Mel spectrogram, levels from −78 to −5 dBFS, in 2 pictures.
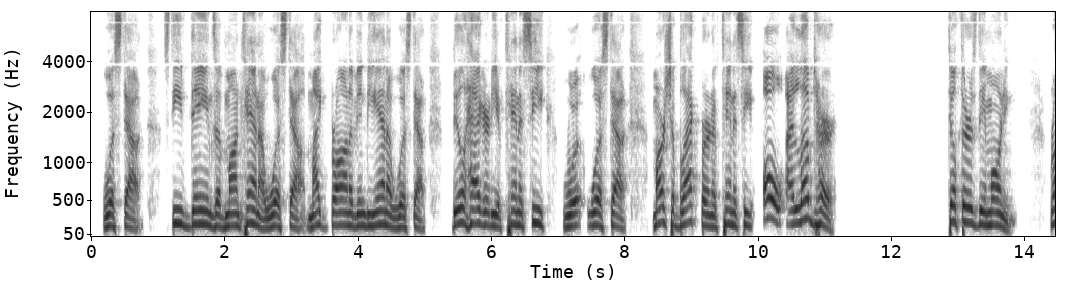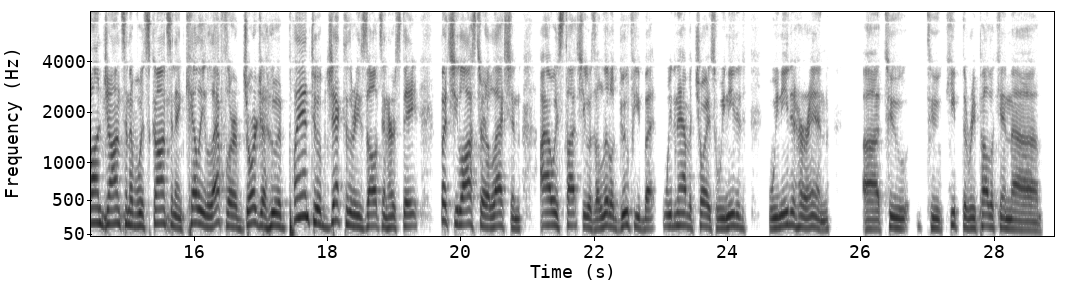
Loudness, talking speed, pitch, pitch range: -22 LUFS, 175 wpm, 160 Hz, 140-175 Hz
